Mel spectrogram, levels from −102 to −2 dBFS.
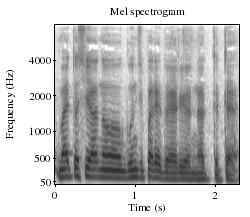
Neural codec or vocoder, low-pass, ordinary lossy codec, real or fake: none; none; none; real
